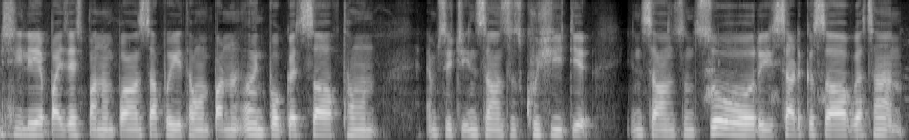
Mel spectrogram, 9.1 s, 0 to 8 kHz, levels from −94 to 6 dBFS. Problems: background sounds at intervals, continuous background conversations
